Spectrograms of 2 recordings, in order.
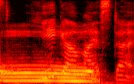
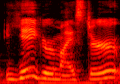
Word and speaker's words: Jägermeister: From shoes to alcohol, this is pronounced Jägermeister in German. Jägermeister. English speakers usually say Jägermeister, which is pretty much the same just with a pretty thick accent.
